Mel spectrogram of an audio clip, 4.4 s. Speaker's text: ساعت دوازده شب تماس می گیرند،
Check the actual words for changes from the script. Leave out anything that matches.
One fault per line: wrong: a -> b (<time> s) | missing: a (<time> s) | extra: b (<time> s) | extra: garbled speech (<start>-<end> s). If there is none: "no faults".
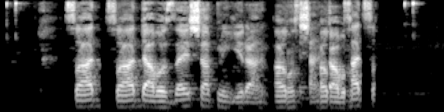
extra: ساعت (1.0 s)
missing: تماس (2.2 s)
extra: garbled speech (2.7-3.8 s)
